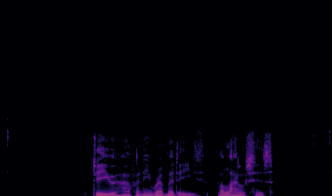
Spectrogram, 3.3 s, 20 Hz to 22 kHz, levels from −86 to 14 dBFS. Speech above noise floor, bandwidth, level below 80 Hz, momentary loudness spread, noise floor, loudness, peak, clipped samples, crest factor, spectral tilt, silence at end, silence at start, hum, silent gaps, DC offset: 40 dB; 9.2 kHz; -78 dBFS; 9 LU; -88 dBFS; -49 LUFS; -30 dBFS; under 0.1%; 20 dB; -6 dB/octave; 0.6 s; 0.95 s; none; none; under 0.1%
